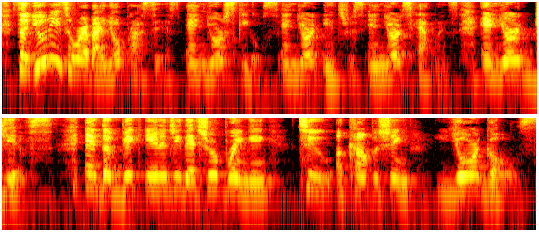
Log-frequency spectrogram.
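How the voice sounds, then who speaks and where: A woman speaks at a moderate pace in an animated tone, with ordinary pitch variation and big swings in loudness. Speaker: motivational vlogger. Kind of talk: motivational talk to camera. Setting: hallway at home. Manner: animated, high energy.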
